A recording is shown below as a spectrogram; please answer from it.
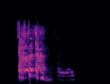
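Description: A person clearing their throat: a rough burst about a third of a second in, followed by a short voiced hum.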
